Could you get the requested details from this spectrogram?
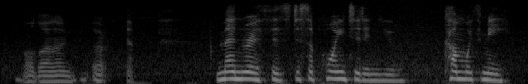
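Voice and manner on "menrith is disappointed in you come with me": whispered, low. Voicing a character sneaking up with a dagger: whisper. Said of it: "She's gonna whisper".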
